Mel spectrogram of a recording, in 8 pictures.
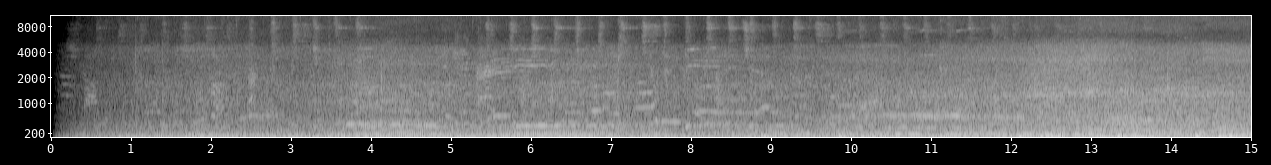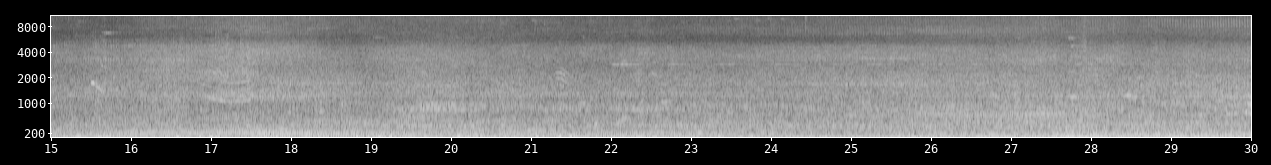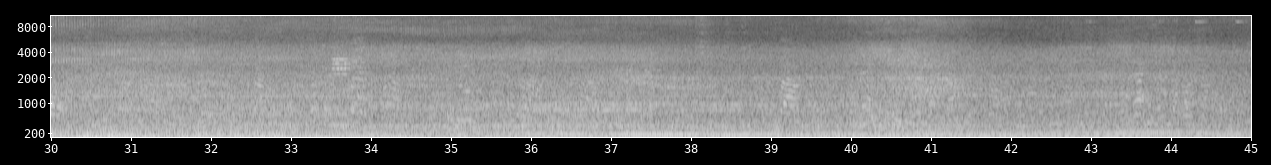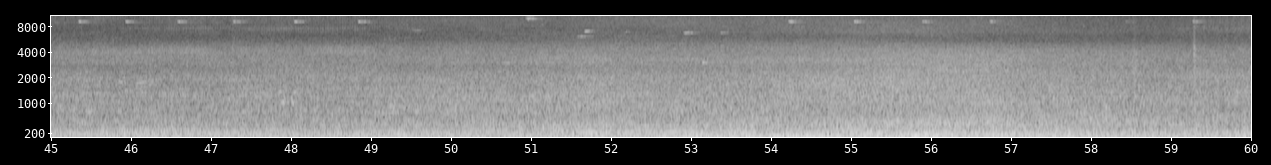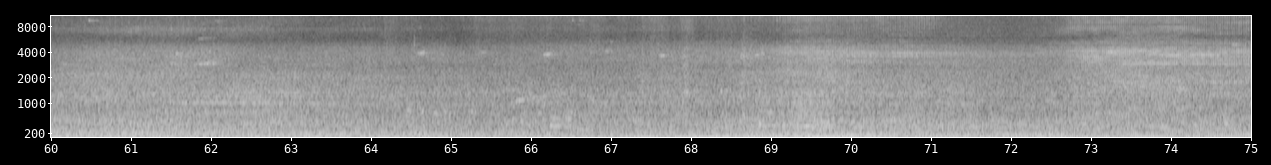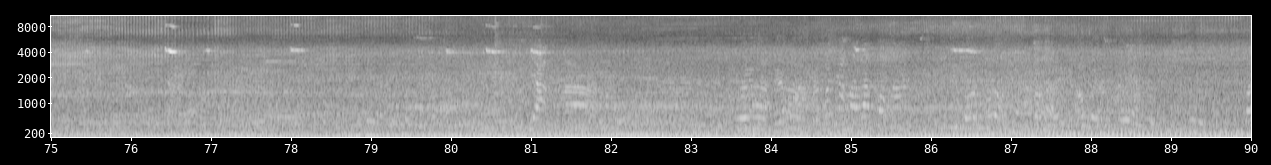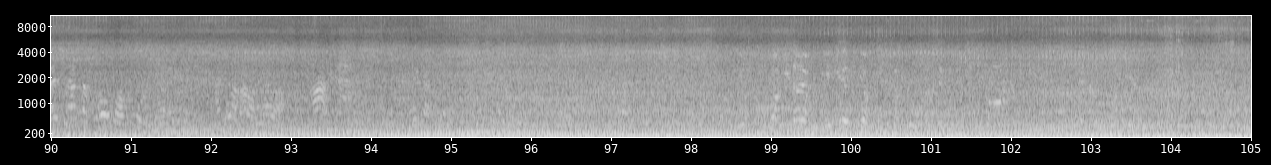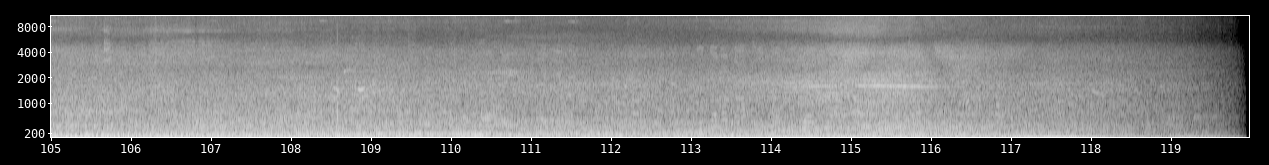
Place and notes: walking in the Street, Traffic sound, Marketplace
East District, Hsinchu City, Taiwan, 16 January 2017, ~09:00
